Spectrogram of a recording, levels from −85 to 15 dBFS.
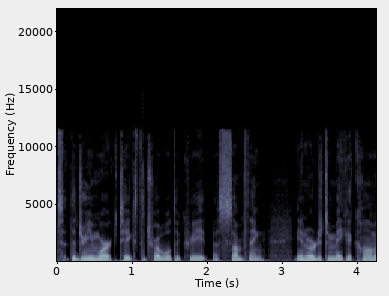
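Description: At 1.14 to 1.16 s the speech briefly jumbles as chunks play out of order. A 10 ms chunk arrived late and was played one chunk after its proper place, so two short slices swap. The three hard joins this creates give a smeared instant. Unlike a dropout, no audio goes missing and no gap or silence appears. Every piece is present, just reordered.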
